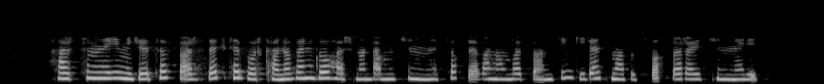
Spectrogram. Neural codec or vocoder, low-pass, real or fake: codec, 16 kHz, 4 kbps, FreqCodec, larger model; 3.6 kHz; fake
